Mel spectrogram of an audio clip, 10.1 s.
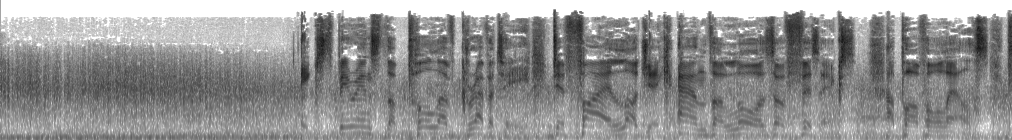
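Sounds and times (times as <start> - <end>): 
rocket blast-off effect for the Hyper Blaster amusement ride: 0.0 - 5.6
speech: 3.0 - 10.1.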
